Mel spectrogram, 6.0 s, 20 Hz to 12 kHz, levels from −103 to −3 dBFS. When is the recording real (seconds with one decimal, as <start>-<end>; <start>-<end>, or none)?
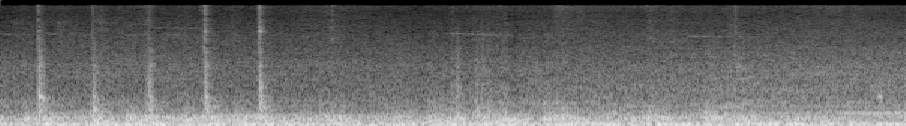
0.0-6.0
